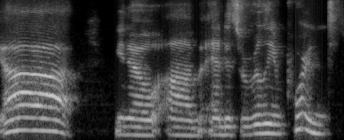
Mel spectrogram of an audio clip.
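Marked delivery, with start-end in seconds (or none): 0.0-0.8 mock yell at kids. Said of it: "We're like".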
